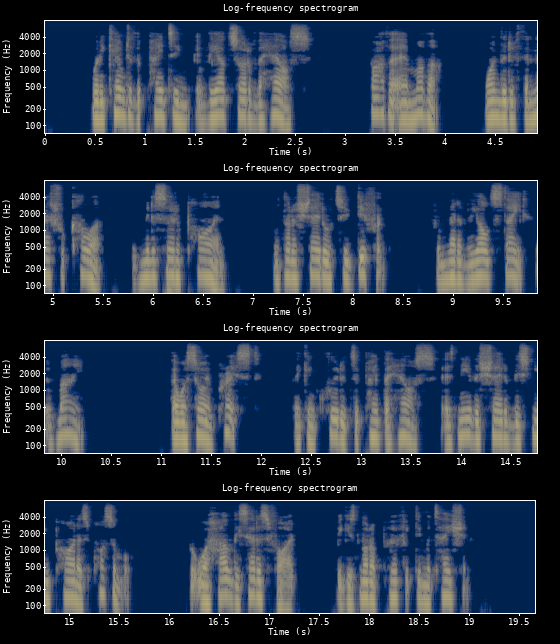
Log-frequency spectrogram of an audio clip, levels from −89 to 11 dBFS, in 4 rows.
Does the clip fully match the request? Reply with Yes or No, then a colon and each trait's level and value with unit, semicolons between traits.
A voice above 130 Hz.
Yes: medium, 140 Hz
